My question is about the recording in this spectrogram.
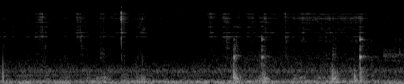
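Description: Paintbrush tapping and scraping against the wells of a ceramic paint palette while mixing watercolour, a few light clicks over a faint low hum.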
